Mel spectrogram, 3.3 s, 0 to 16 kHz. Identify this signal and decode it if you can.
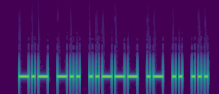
Morse code, heard as a keyed tone, about 25 wpm, 700 Hz. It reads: KD2AIS
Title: USA Call Signs Repeated 2x 25wpm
